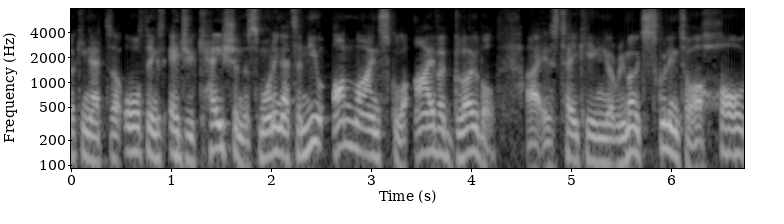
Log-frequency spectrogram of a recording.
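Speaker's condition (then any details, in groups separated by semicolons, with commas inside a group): No condition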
